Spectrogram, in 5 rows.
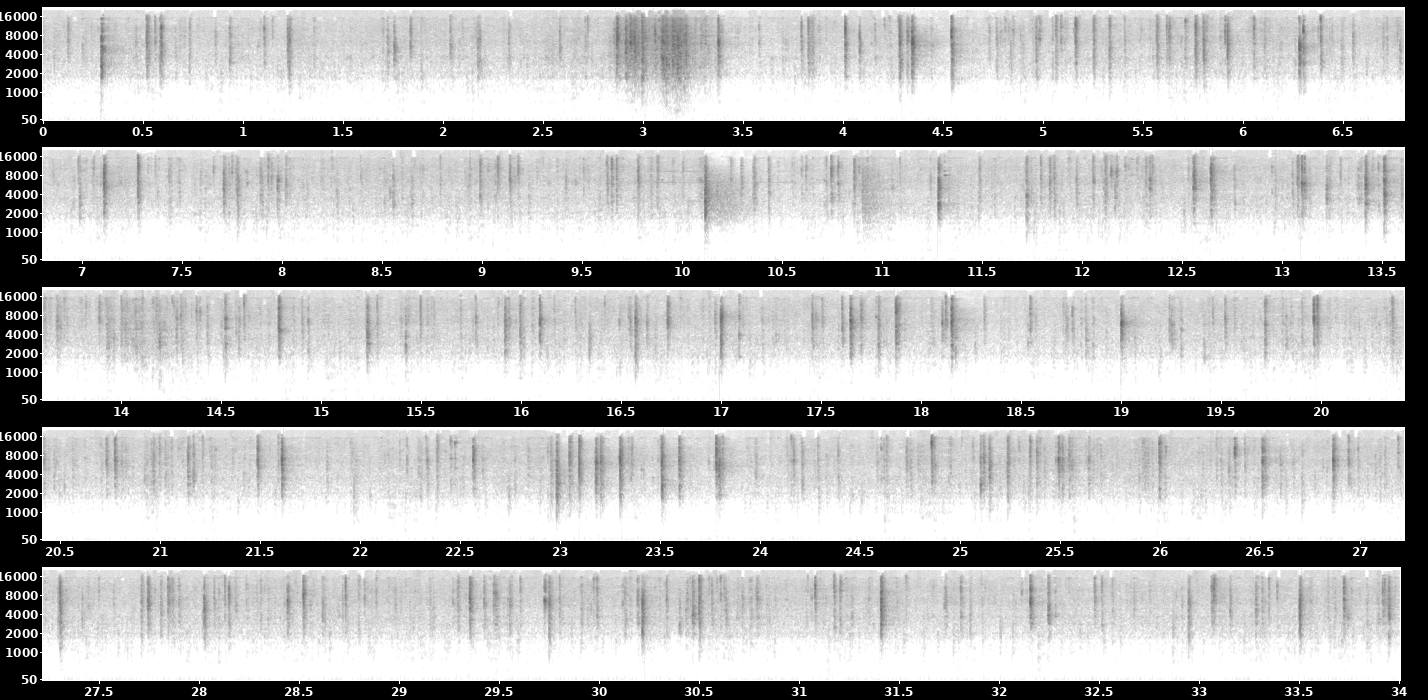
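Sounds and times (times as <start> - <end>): faint fire hiss: 0.0 - 16.4
wood fire crackling: 0.0 - 21.7, 22.3 - 34.0.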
